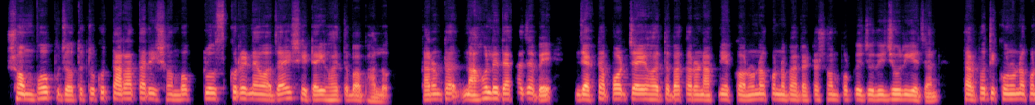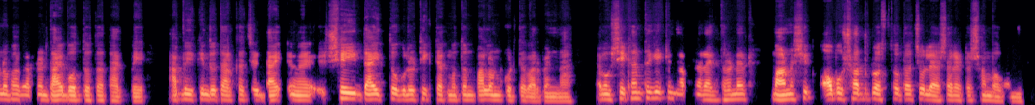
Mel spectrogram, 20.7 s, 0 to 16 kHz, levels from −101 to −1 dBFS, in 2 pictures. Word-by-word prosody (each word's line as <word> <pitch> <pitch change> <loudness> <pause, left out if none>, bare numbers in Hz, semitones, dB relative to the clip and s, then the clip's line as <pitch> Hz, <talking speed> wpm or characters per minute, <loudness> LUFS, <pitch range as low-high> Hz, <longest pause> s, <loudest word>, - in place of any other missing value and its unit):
সম্ভব 155 +2 +3 0.2
যতটুকু 145 +5 -3
তাড়াতাড়ি 155 +1 +1
সম্ভব 140 0 -2
ক্লোজ 160 -1 0
করে 165 -2 +2
নেওয়া 140 -1 +2
যায় 150 +4 +3
সেটাই 130 -3 +1
হয়তোবা 130 -1 -1
ভালো। - - -3 0.4
কারণটা 145 +3 0 0.2
না 130 - +5
হলে 165 0 +5
দেখা 150 +2 -4
যাবে 160 - +2 0.3
যে, 140 - +4
একটা 155 +5 -2
পর্যায়ে 150 -1 +4
হয়তোবা 135 0 +1
কারণ 135 -1 +1
আপনি 125 +3 -6 0.2
কোন 125 - +2
না 145 - +2
কোনভাবে 135 -3 -1
একটা 130 +2 -7
সম্পর্কে 135 0 -4
যদি 135 0 +2
জড়িয়ে 135 -3 +3
যান, 100 0 -2 0.3
তার 140 -3 +2
প্রতি 160 0 -1
কোন 145 - +3
না 150 - +2
কোনভাবে 140 -2 0
আপনার 130 +1 -2
দায়বদ্ধতা 125 -1 +2
থাকবে। 105 -1 -4 0.4
আপনি 145 - 0
কিন্তু 140 -1 +2
তার 125 -2 +1
কাছে 135 -1 -4
দায় 125 +1 +5
অ্যা 125 -2 +2 0.3
সেই 165 -2 +7
দায়িত্বগুলো 140 -1 +3
ঠিকঠাক 135 -2 -3
মত 125 - -4 0.2
পালন 130 0 +3
করতে 125 -1 -3
পারবেন 100 0 -2
না 100 - -3 0.3
এবং 145 0 +2
সেখান 165 +1 +1
থেকে 175 0 +1
কিন্তু 165 -4 -5
আপনার 135 - -6
এক - - -8
ধরনের 140 +2 0 0.3
মানসিক 140 +6 +4 0.2
অবসাদগ্রস্ততা 155 -1 +1
চলে 145 -3 +3
আসার 120 +2 -1
একটা 120 +1 -8
সম্ভাবনা। 105 -5 -4
140 Hz, 190 wpm, -24 LUFS, 130-150 Hz, 0.4 s, সেই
